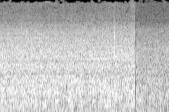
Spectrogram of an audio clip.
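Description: Steady background hiss of workshop room noise, with no distinct event; near the end it drops slightly and turns duller.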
